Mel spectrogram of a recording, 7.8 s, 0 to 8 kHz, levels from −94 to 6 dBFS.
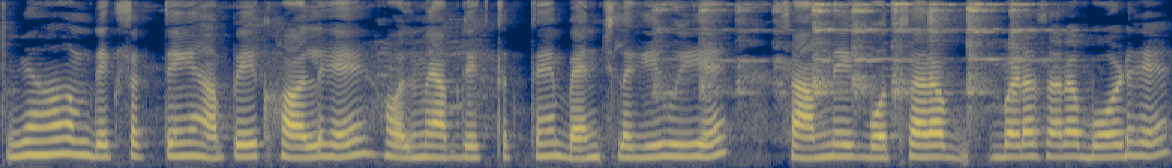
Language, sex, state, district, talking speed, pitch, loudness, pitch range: Hindi, female, Rajasthan, Jaipur, 215 wpm, 215 Hz, -18 LUFS, 205-225 Hz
